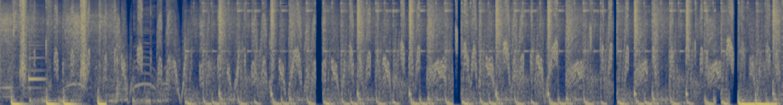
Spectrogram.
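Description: DJ music played from vinyl, with records scratched on a turntable over it. The heavy kick-drum bass drops out about two seconds in and comes back in at the very end.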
